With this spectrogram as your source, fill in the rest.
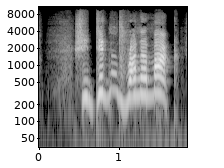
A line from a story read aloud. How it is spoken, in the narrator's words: shouted Hermione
